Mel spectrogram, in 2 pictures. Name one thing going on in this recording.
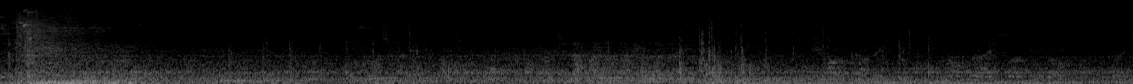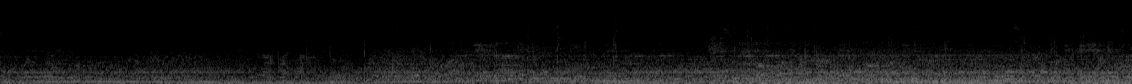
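Footsteps tap on hard floors and metal stairs.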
